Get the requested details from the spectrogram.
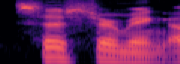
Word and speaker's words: surströmming: How do you say it? – Surströmming.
